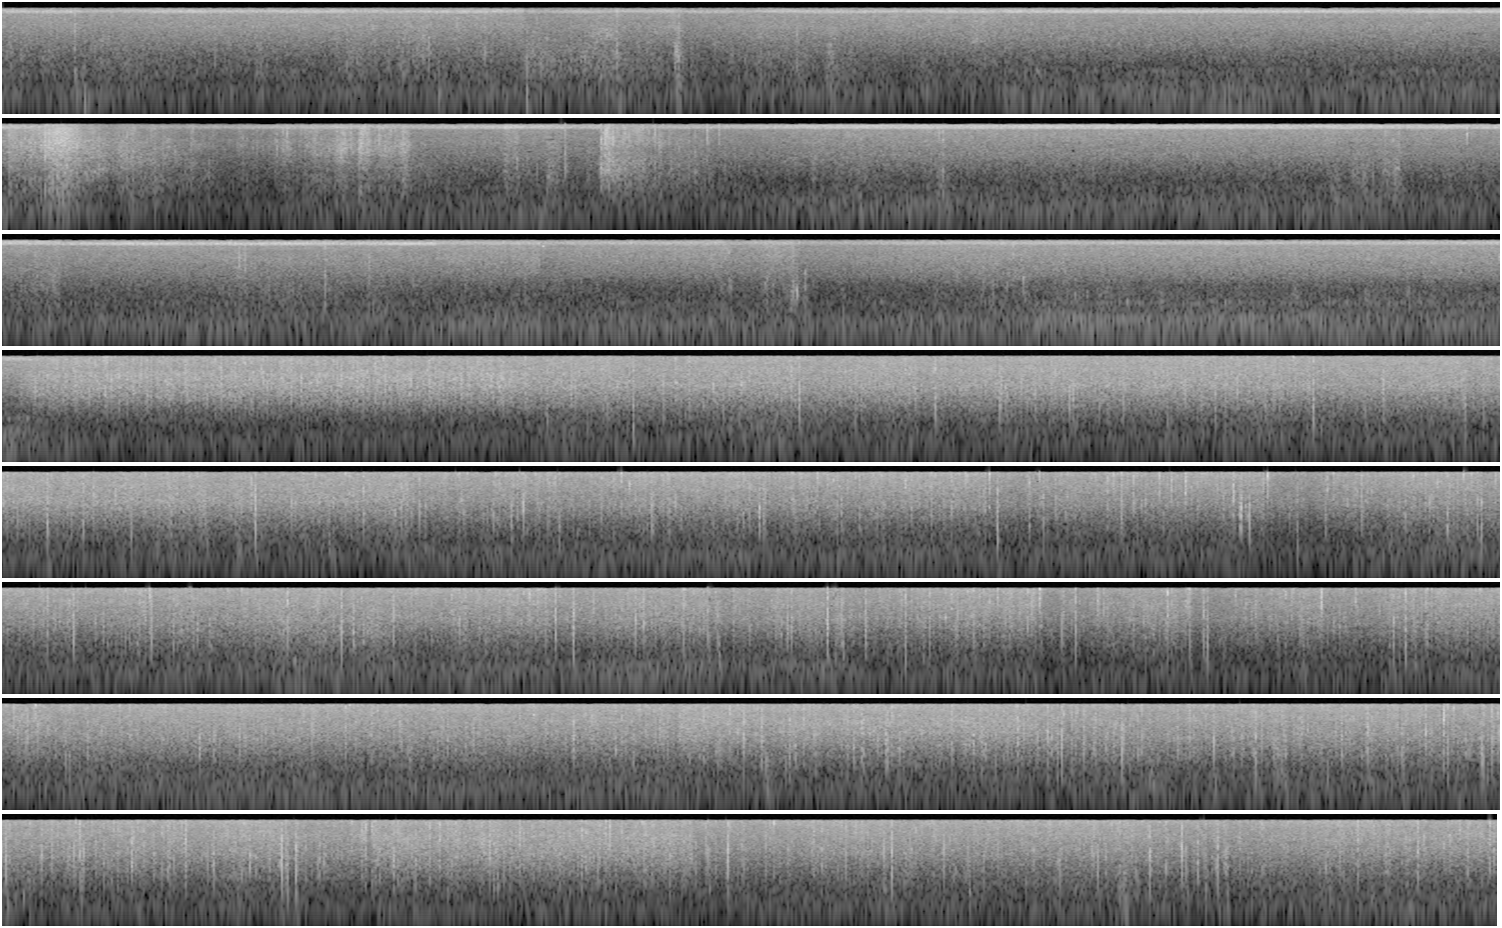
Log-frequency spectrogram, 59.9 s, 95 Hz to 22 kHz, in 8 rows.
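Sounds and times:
heavy rain on a tent: 0.0s - 59.9s
raindrops tapping: 25.0s - 59.9s.

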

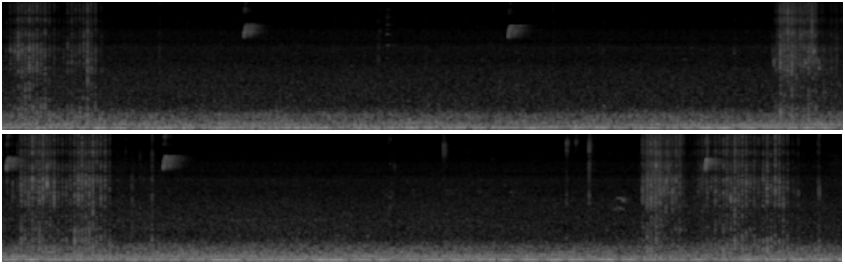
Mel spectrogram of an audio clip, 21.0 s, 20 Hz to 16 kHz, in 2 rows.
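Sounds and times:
steady low hum: 0.0s - 21.0s
bird splashing water: 9.6s - 12.4s, 18.5s - 20.6s.

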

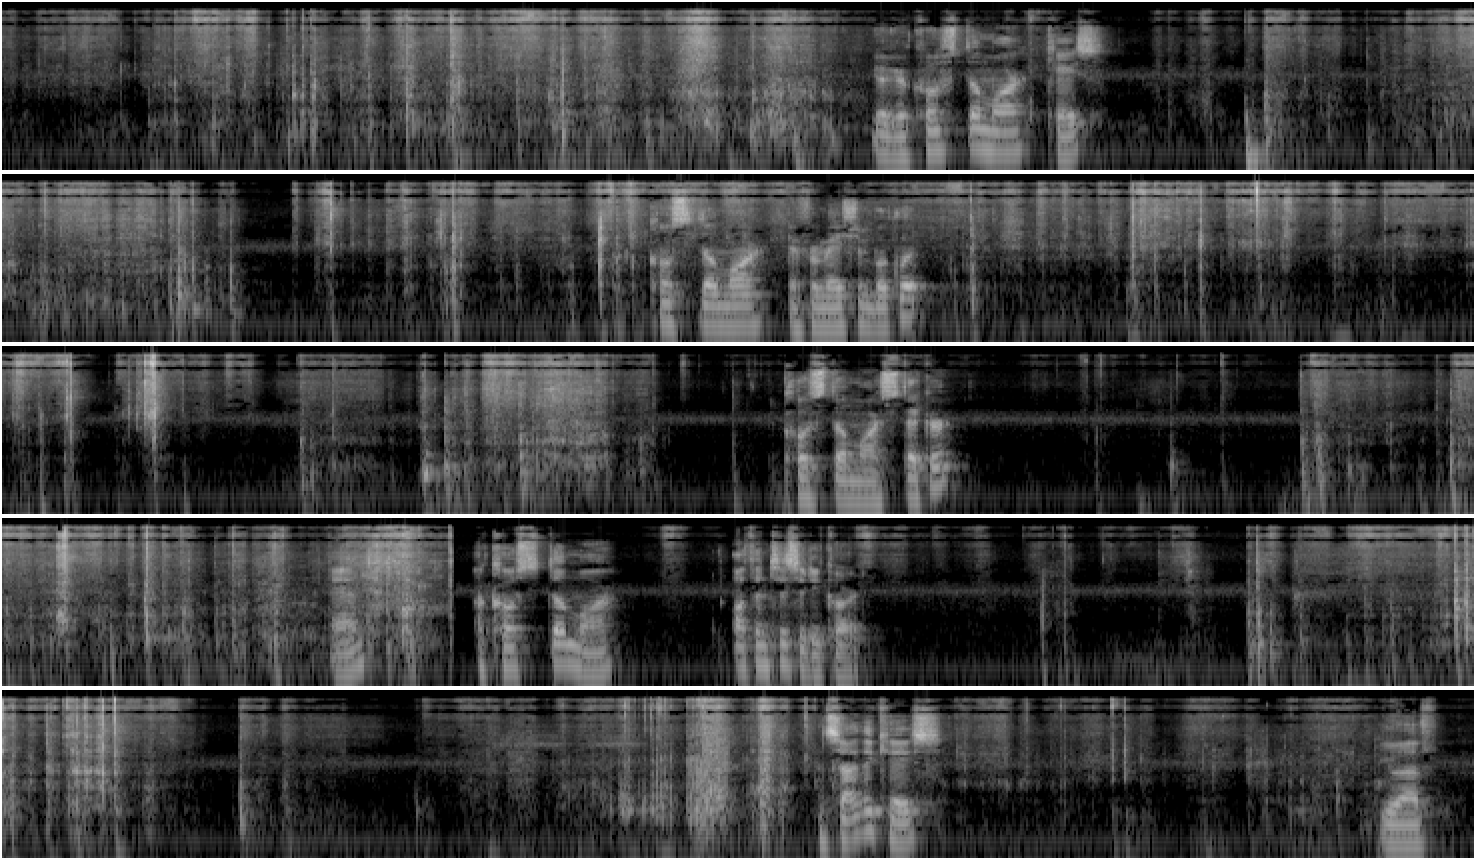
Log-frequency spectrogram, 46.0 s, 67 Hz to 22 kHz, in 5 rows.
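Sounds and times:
paper and cardboard rustling: 0.0s - 5.4s, 7.2s - 22.5s, 26.5s - 30.4s, 39.4s - 45.8s
cardboard box scraping and rustling: 0.3s - 5.4s, 7.3s - 14.1s, 20.2s - 22.5s.

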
